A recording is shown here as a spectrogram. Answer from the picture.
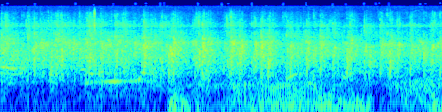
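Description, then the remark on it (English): An audience claps its hands to the Lord in thanks, a dense, steady wash of applause that holds evenly throughout, with faint voices mixed in beneath the clapping. “Can we clap our hands to the Lord right now and thank Him?”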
